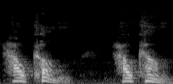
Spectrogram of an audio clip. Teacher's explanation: vamos a bajar de entonación al final. No es how come, más how come, how come.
